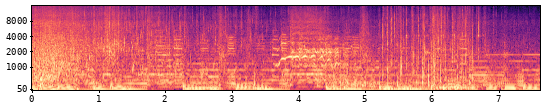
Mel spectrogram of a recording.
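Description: A horse whinnies loudly over a steady clip-clop of hooves, busy, with a dense, full-bodied background running throughout.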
